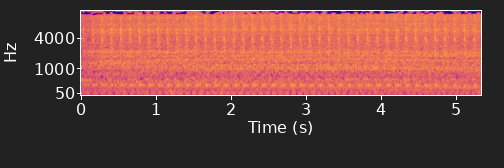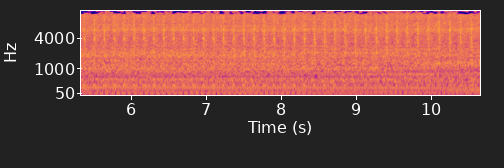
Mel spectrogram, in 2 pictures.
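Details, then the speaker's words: 2014 Dodge Journey AWD, 3.6L Pentastar, before replacing rocker arms and lifters: quick light ticking, even over a smooth idle and keeping pace with engine speed, attributed to worn rocker arms/lifters. "can you guys hear that engine tick"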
